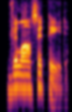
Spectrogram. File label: "velocipede", American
